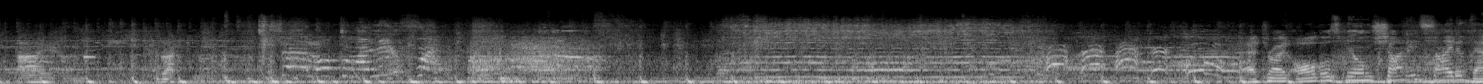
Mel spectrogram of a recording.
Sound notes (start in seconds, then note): 1.6 energetic music plays; 7.2 dinosaur roars; 9.6 actor laughs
